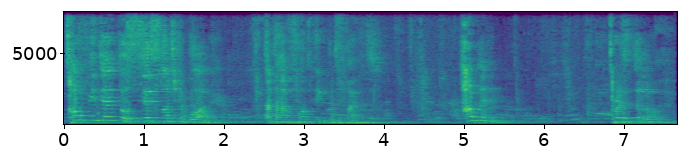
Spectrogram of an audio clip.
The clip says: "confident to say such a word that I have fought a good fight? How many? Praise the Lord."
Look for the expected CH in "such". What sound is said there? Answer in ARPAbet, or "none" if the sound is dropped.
CH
